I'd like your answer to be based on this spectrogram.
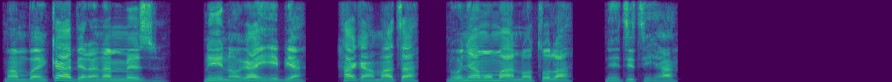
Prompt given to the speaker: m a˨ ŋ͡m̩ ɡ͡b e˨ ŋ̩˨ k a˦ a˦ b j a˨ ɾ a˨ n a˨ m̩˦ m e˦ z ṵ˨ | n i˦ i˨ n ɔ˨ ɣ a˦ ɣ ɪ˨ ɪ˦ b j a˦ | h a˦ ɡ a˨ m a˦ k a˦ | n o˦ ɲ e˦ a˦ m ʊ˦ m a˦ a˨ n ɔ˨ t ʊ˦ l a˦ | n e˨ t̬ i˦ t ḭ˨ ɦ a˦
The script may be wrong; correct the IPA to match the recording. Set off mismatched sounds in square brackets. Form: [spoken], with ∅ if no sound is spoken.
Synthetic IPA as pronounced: m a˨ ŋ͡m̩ ɡ͡b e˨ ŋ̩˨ k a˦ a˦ b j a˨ ɾ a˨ n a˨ m̩˦ m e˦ z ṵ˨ | n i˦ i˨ n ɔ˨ ɣ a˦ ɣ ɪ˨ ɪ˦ b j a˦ | h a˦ ɡ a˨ m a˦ [t] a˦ | n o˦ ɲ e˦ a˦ m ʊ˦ m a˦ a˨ n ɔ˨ t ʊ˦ l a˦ | n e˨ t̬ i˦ t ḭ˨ ɦ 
